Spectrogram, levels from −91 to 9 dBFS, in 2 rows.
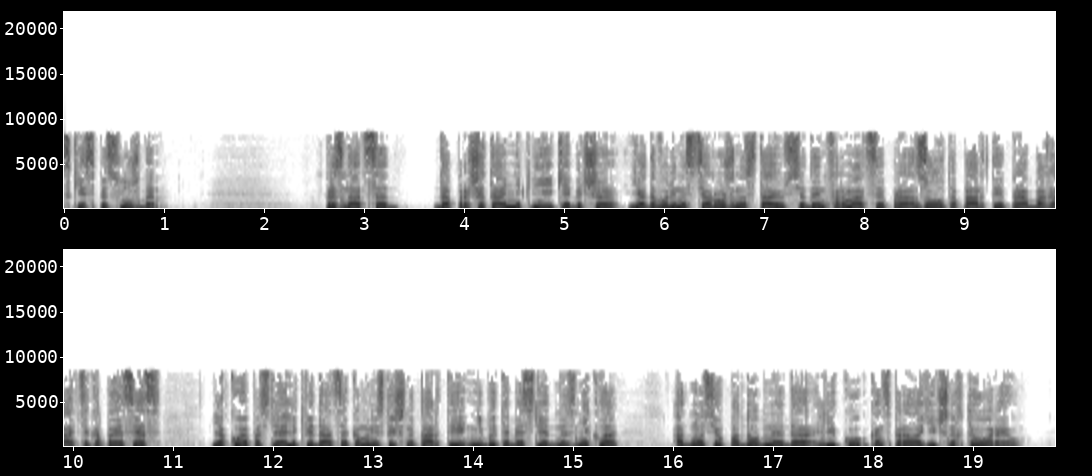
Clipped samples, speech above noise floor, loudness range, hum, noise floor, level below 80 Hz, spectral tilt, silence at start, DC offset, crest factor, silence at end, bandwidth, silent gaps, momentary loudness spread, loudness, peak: under 0.1%; 49 dB; 3 LU; none; -67 dBFS; -46 dBFS; -5.5 dB/octave; 0 s; under 0.1%; 16 dB; 0.4 s; 8.8 kHz; none; 5 LU; -19 LUFS; -2 dBFS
